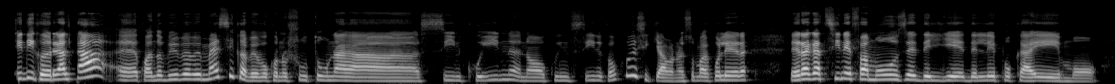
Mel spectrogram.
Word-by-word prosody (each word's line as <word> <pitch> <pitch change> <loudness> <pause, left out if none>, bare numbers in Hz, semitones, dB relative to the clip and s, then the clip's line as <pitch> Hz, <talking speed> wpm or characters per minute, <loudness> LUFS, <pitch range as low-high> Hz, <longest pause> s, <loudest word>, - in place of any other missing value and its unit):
Ti 270 - 0
dico, 265 -6 +4
in 220 - +5
realtà, 295 - +6
uhm, 195 -1 -2
quando 200 +2 -2
vivevo 235 +2 0
in 235 - 0
Messico 330 +5 -2
avevo 170 0 -1
conosciuto 185 +3 -7
una 165 -4 0
sin 185 +4 -13
queen, 195 +6 -8
no 165 -2 -5
queen 180 0 -11
sin, 190 +3 -12
co 195 +4 -7
come 405 +5 -2
si 370 - -13
chiamano? 155 -3 -3
Insomma 175 +3 -5
quelle 200 +1 0
ra 205 +1 -1 0.4
le 200 +1 +3
ragazzine 255 +1 +5
famose 225 -3 +1
degli 185 0 -1
e 180 - -1
dell'epoca 180 -1 -2
emo, 150 -4 -4
190 Hz, 165 wpm, -22 LUFS, 170-225 Hz, 0.4 s, realtà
